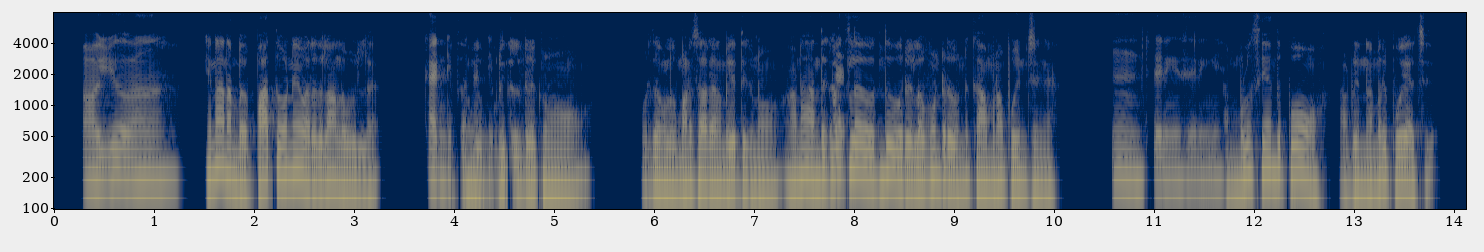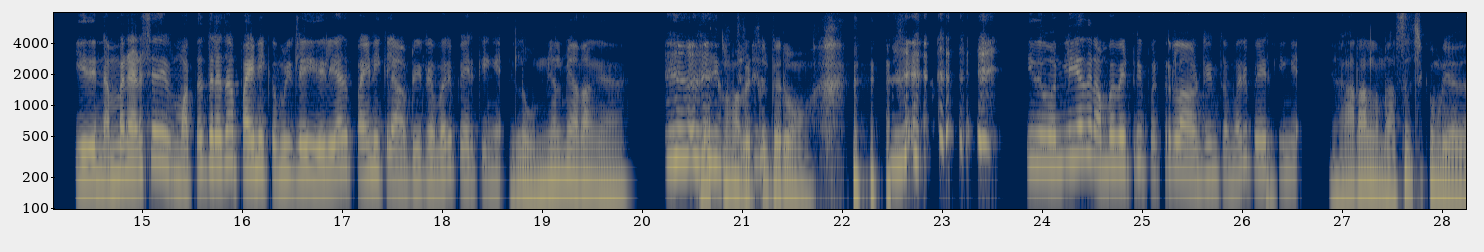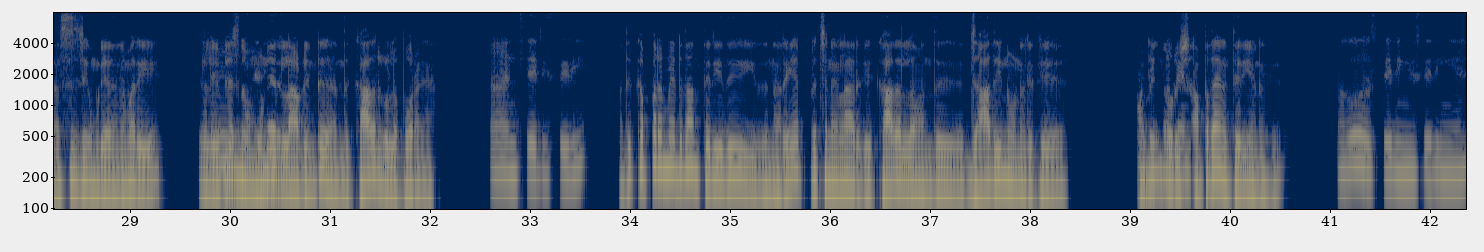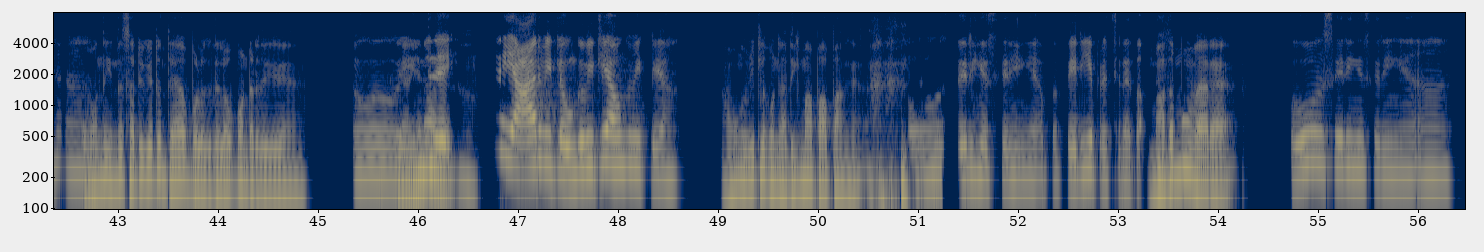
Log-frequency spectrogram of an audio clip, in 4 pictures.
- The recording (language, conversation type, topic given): Tamil, podcast, குடும்பம் உங்கள் முடிவுக்கு எப்படி பதிலளித்தது?
- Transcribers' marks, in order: in English: "காம்மன்னா"; other background noise; laughing while speaking: "இது நம்ம நெனைச்சது மொத்தத்துல தான் பயணிக்க முடியல, இதுலயாவது பயணிக்கலாம் அப்டின்ற மாரி போயிருக்கீங்க"; laugh; laughing while speaking: "இது ஒன்னுலயாது நம்ப வெற்றி பெற்றலாம் அப்டின்ற மாரி போயிருக்கீங்க"; laugh; laugh; chuckle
